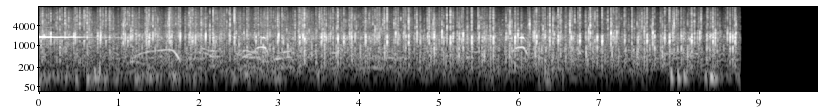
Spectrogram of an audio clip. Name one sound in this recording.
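A crowd claps outdoors.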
